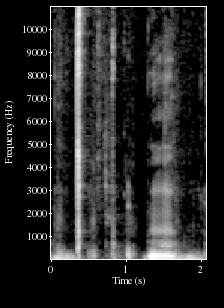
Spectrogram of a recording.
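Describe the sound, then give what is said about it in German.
Crunchy chewing of a cookie with a few sharp bites and crackles, then a louder stretch of munching with the mouth working the food, with no talking. “Ja, warte, ich will noch einen Cookie essen.”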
